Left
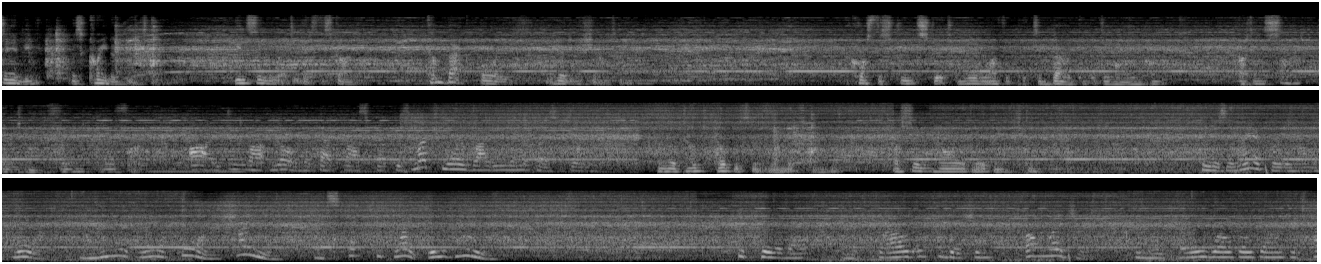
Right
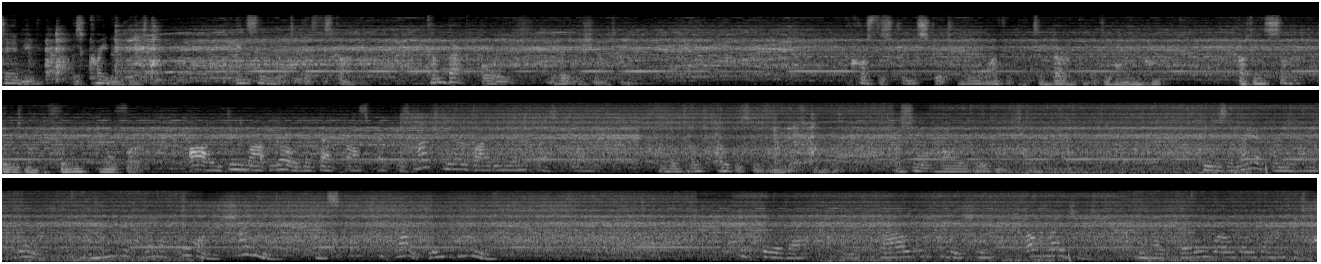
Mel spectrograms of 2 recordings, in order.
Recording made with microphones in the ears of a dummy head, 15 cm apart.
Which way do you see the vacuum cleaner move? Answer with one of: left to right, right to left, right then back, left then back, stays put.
right to left.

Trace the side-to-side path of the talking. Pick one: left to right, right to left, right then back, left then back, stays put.
right then back.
